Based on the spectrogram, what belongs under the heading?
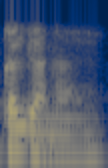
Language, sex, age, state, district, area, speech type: Hindi, male, 18-30, Madhya Pradesh, Ujjain, rural, conversation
